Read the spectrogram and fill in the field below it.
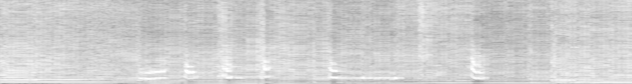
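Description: A racing car engine crackles and pops as it shifts gears.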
